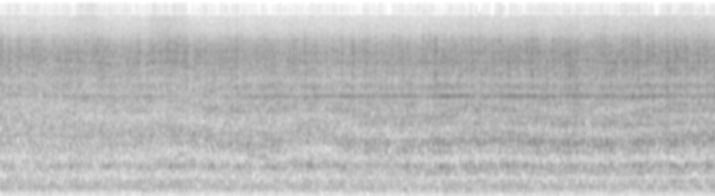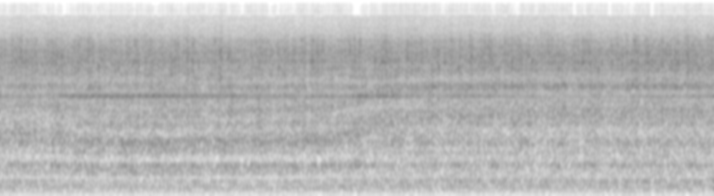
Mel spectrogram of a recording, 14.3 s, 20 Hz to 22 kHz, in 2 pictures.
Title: Exhaust Leak 🥶 | GAL WVN46 On Bus Route 486 (Spot + 18)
